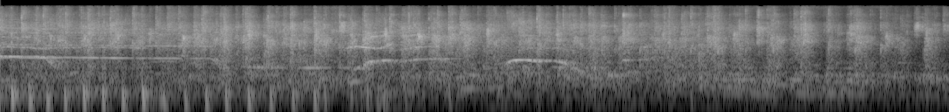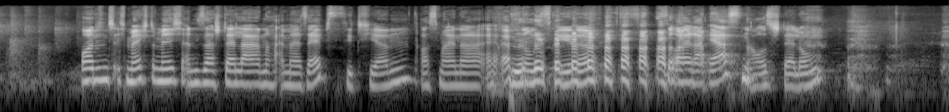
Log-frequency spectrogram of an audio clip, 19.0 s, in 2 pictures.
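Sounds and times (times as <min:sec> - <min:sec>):
people whooping: 0:00.0 - 0:06.4
audience applause: 0:00.0 - 0:10.1
speech: 0:10.3 - 0:17.8
laughter: 0:14.4 - 0:17.0.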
